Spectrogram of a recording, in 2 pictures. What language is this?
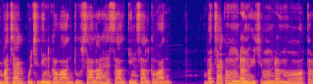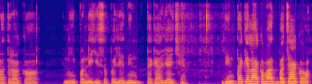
Maithili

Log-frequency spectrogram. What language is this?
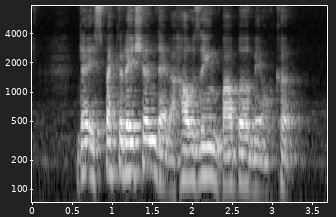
English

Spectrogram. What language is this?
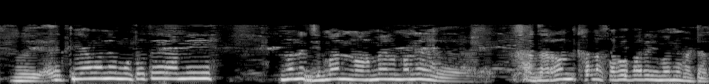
Assamese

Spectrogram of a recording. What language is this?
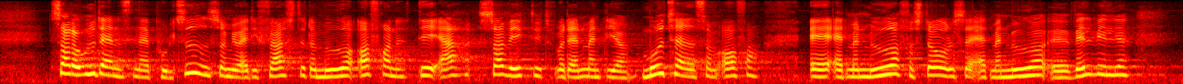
Danish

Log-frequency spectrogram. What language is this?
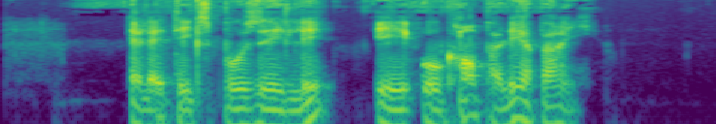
French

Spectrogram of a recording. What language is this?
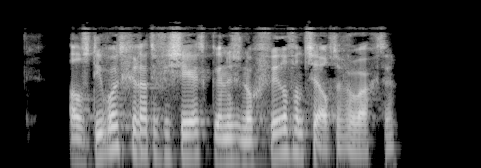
Dutch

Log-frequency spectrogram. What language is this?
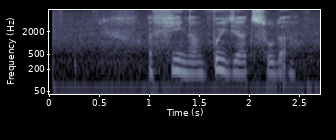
Russian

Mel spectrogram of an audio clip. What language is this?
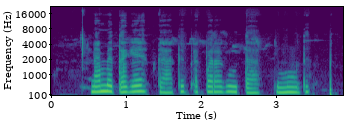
Kalenjin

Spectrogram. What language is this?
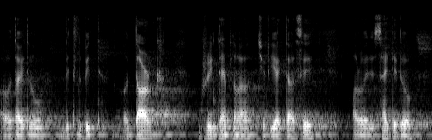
Naga Pidgin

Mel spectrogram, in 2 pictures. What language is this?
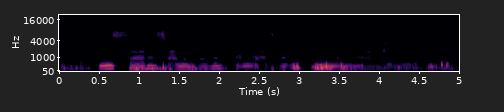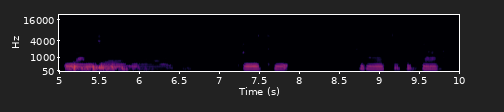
Somali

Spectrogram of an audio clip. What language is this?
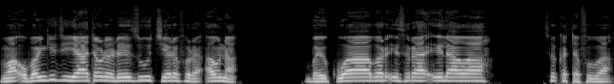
Hausa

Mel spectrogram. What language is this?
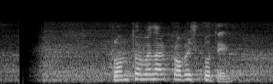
Bangla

